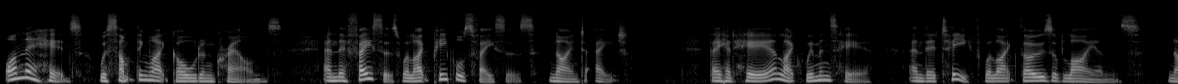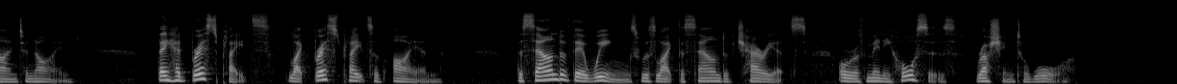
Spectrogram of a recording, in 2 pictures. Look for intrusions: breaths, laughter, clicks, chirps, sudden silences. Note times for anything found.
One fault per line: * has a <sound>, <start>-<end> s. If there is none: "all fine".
all fine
